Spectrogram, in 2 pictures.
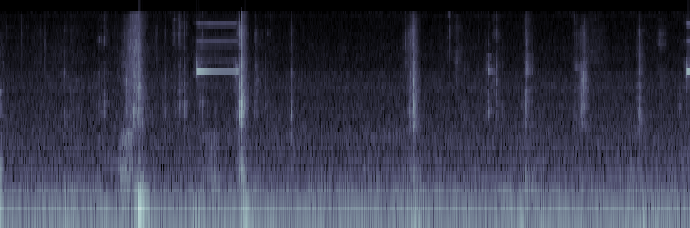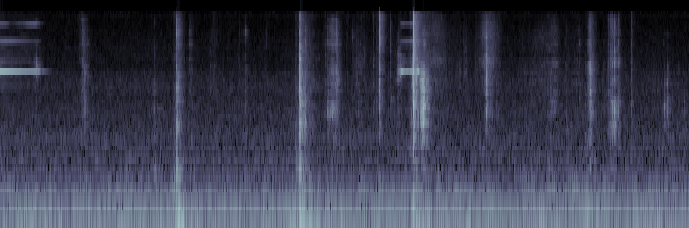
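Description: Small plastic latches click and snap.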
